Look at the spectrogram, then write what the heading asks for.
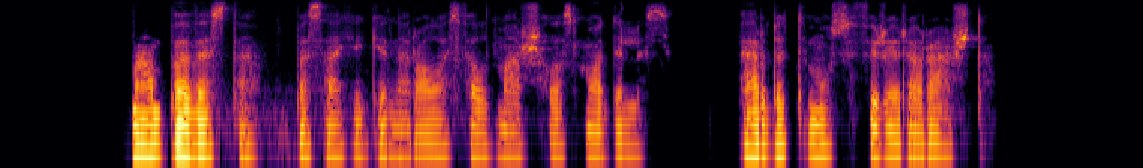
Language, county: Lithuanian, Šiauliai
